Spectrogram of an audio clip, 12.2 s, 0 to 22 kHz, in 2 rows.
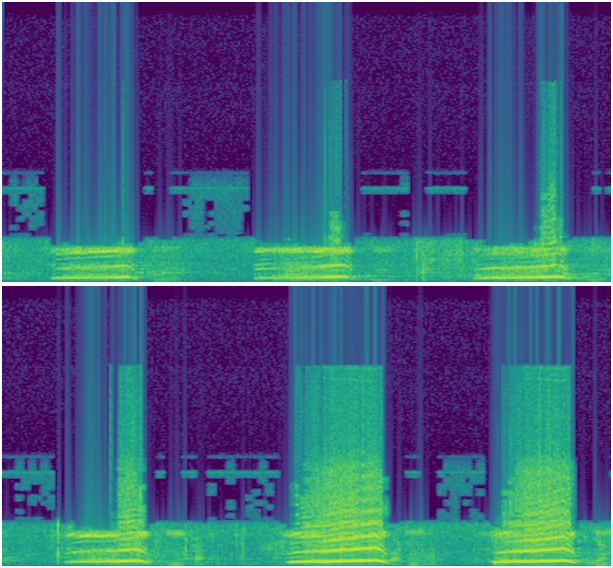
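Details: Inspiratory stridor in a laryngeal carcinoma patient: loud, high-pitched crowing on each breath in, about 29 breaths a minute, from laryngeal obstruction; breathlessness relieved by immediate tracheostomy at Chittagong Medical College.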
